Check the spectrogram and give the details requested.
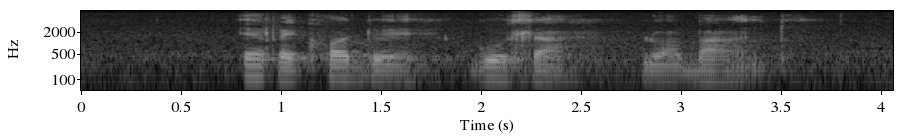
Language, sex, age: Zulu, male, 18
